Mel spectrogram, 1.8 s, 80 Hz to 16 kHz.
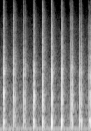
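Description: A pen taps the new packaging of a cardboard toy box ten times at an even pace. Each tap is a short, dry, hollow knock centred around 360 Hz with a bright edge, dying away almost instantly over a faint steady low hum. The box sounds hollow.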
